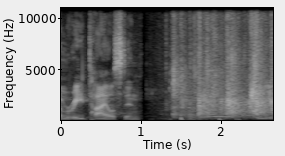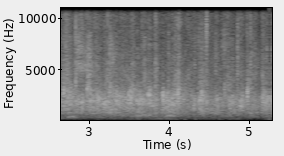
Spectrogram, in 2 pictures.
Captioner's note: applause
